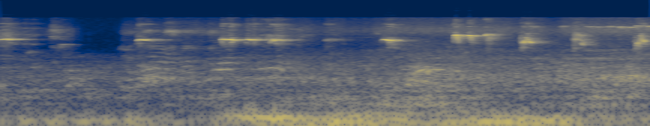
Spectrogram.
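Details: Olive-backed sunbird, a caged contest champion caught in the Bangka forest, Indonesia, sings thin high whistled notes and short chirps in scattered bursts, with a low murmur of people talking beneath.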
